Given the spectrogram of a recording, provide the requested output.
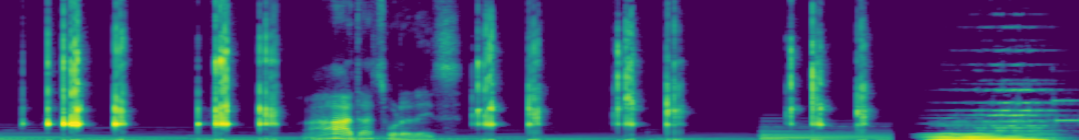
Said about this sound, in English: Ah, it's supposed to croak. It's a frog and you rub its back with this wooden thing and it sounds like croaking.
